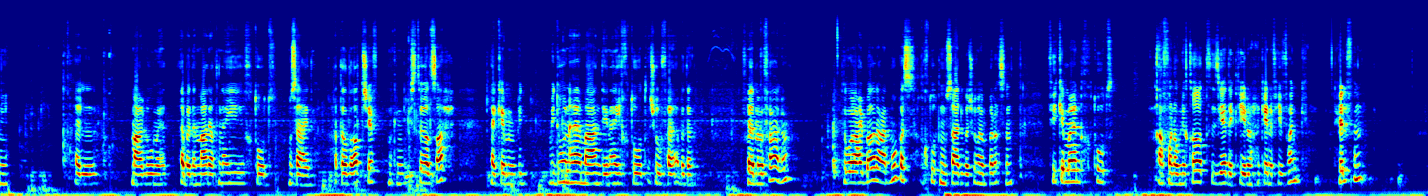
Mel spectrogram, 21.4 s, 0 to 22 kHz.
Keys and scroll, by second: 0.4 Escape, 10.8 Escape.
